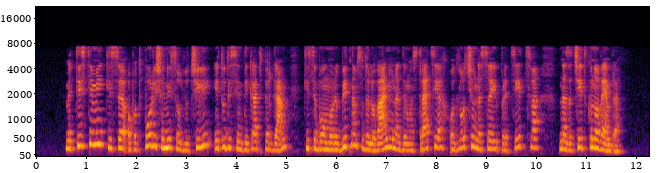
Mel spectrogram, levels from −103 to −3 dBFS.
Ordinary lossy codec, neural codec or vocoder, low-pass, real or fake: none; none; 7.2 kHz; real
